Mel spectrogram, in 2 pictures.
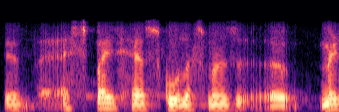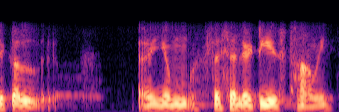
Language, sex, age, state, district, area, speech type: Kashmiri, male, 18-30, Jammu and Kashmir, Budgam, rural, conversation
